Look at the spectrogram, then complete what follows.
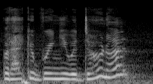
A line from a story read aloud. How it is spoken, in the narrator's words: said brightly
